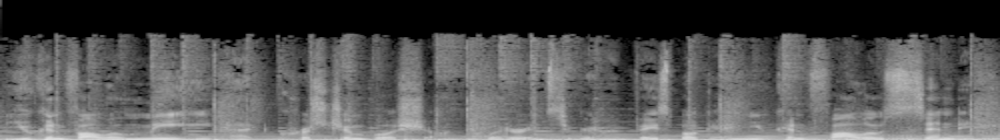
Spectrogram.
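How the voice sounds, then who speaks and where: Male podcast host, scripted outro read, even mid pitch, over a loud guitar music bed. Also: fairly quick, gravelly.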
